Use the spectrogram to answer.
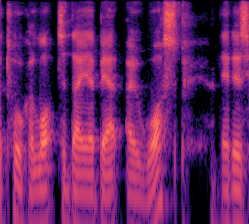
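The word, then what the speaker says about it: OWASP: I'm going to talk a lot today about oasp that is how you pronounce it um we'll come back to it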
